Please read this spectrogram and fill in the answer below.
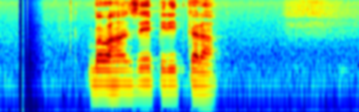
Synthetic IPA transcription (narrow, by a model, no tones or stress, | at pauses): bɐʋaɦãns̬epiɾit̪kɐɾaː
